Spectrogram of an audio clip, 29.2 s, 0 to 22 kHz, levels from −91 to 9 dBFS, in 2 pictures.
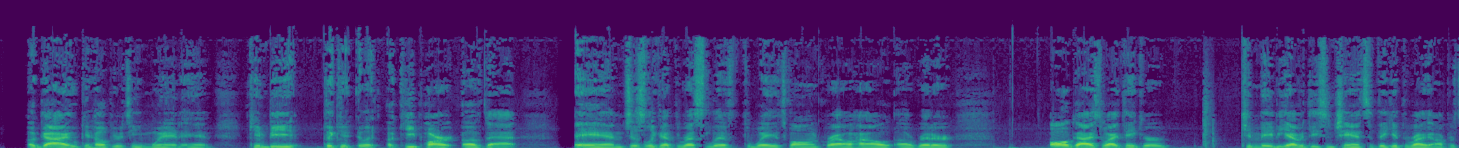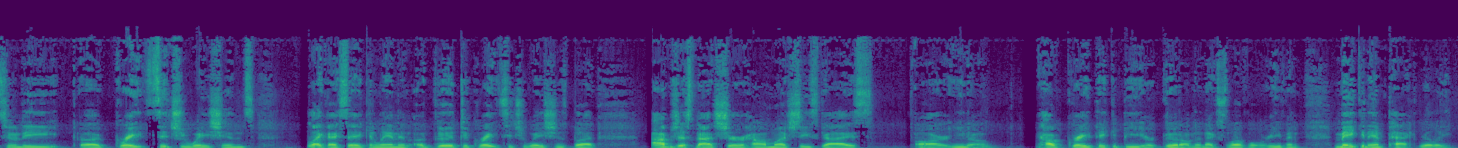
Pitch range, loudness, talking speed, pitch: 90-100 Hz, -20 LUFS, 195 wpm, 95 Hz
